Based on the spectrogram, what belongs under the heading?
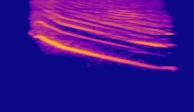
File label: slide down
